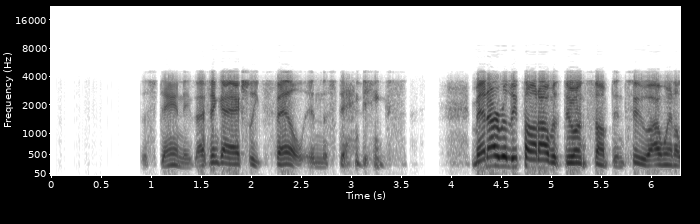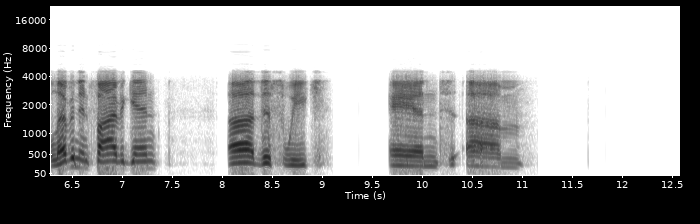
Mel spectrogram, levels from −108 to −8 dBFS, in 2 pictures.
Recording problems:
phone-call audio; nothing above 3.5 kHz

